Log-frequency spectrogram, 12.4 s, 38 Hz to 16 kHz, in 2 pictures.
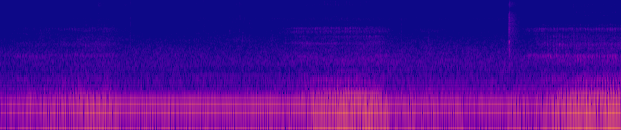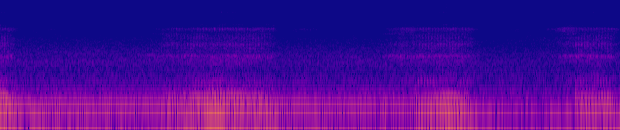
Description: Beemo, our 200+ pound Saint Bernard caught sleeping and snoring AGAIN! 😂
